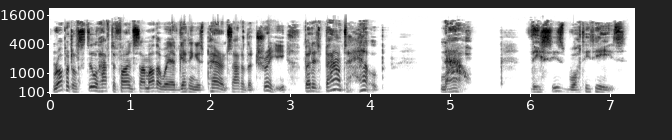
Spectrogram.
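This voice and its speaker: A man voicing an excitable, opinionated young girl who likes to confide, in an audiobook. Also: mid-range voice, normal speed, slightly rough, voice pushed up. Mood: excited.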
